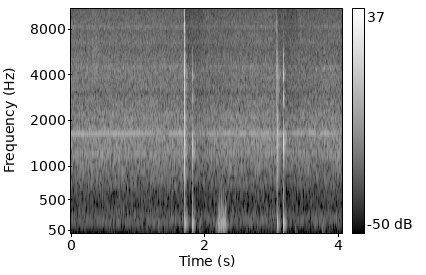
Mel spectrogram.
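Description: Computer mouse button clicked twice, each a quick double click of press and release, about a second and a half apart, over a faint steady high whine.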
